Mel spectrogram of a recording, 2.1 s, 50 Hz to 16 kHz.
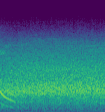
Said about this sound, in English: Oh! A new Bulls record. Michael Jordan, 57 points. Oh, listen to the crowd, Jimmy.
